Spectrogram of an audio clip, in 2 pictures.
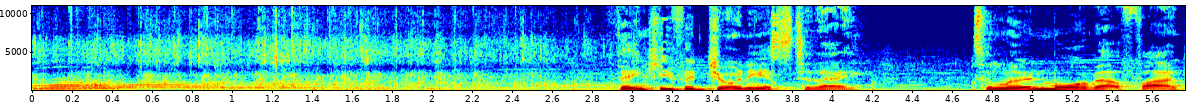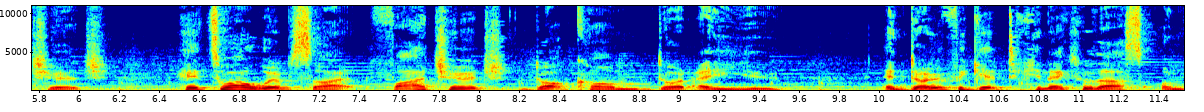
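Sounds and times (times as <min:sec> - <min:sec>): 
round of applause: 0:00.0 - 0:03.2
speech: 0:02.9 - 0:11.5.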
